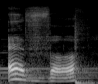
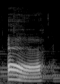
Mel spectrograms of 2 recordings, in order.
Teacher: if you take the V out of ever it becomes air which you can get away with it being one syllable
